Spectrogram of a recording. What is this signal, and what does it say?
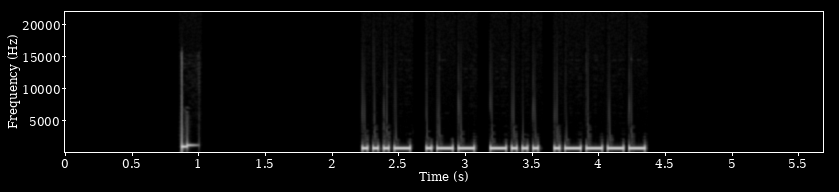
Morse code, heard as a keyed tone, about 30 wpm, 700 Hz. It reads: VWB1
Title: Four Challenging Letter-Number Combinations 30wpm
